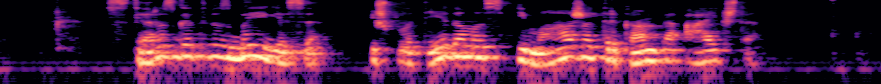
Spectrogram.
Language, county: Lithuanian, Telšiai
